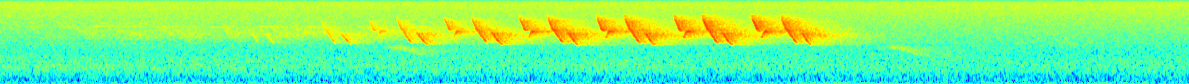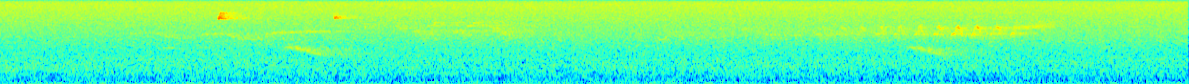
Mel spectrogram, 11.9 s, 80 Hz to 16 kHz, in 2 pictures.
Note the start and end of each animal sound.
[0.17, 4.32] Ovenbird (Seiurus aurocapilla)
[1.78, 2.31] Veery (Catharus fuscescens)
[4.37, 4.88] Veery (Catharus fuscescens)
[6.42, 7.85] Black-throated Blue Warbler (Setophaga caerulescens)
[7.31, 7.74] Veery (Catharus fuscescens)
[7.83, 8.62] Chestnut-sided Warbler (Setophaga pensylvanica)
[9.28, 11.37] Black-throated Blue Warbler (Setophaga caerulescens)
[10.37, 10.92] Veery (Catharus fuscescens)

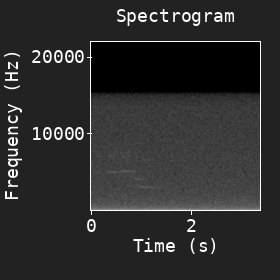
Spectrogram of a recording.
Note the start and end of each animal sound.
[0.08, 1.12] Black-throated Green Warbler (Setophaga virens)
[0.79, 1.33] Red-winged Blackbird (Agelaius phoeniceus)

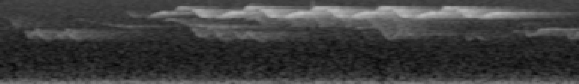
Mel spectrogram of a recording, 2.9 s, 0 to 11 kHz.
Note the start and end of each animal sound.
[0.00, 2.90] Red-eyed Vireo (Vireo olivaceus)
[0.28, 2.22] Black-throated Blue Warbler (Setophaga caerulescens)
[0.61, 2.72] Black-and-white Warbler (Mniotilta varia)

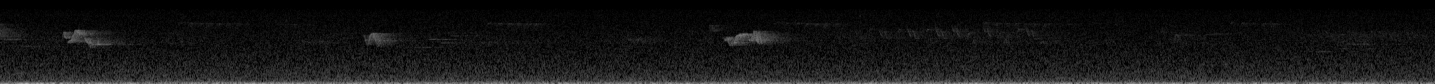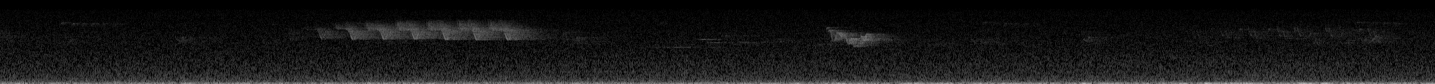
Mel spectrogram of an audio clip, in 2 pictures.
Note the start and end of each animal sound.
[0.00, 7.91] Red-eyed Vireo (Vireo olivaceus)
[1.61, 2.84] Black-capped Chickadee (Poecile atricapillus)
[3.77, 4.84] Hermit Thrush (Catharus guttatus)
[4.69, 5.67] Black-capped Chickadee (Poecile atricapillus)
[7.52, 8.51] Black-capped Chickadee (Poecile atricapillus)
[8.64, 10.91] Ovenbird (Seiurus aurocapilla)
[11.85, 12.94] Black-capped Chickadee (Poecile atricapillus)
[14.81, 15.64] Black-capped Chickadee (Poecile atricapillus)
[17.38, 20.17] Ovenbird (Seiurus aurocapilla)
[20.79, 22.49] Hermit Thrush (Catharus guttatus)
[22.47, 23.34] Red-eyed Vireo (Vireo olivaceus)
[26.38, 28.55] Ovenbird (Seiurus aurocapilla)

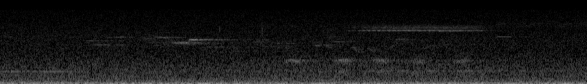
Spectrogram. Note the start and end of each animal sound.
[0.72, 2.58] Wood Thrush (Hylocichla mustelina)
[2.56, 4.35] American Robin (Turdus migratorius)
[2.75, 4.74] Common Raven (Corvus corax)
[3.39, 4.98] Dark-eyed Junco (Junco hyemalis)

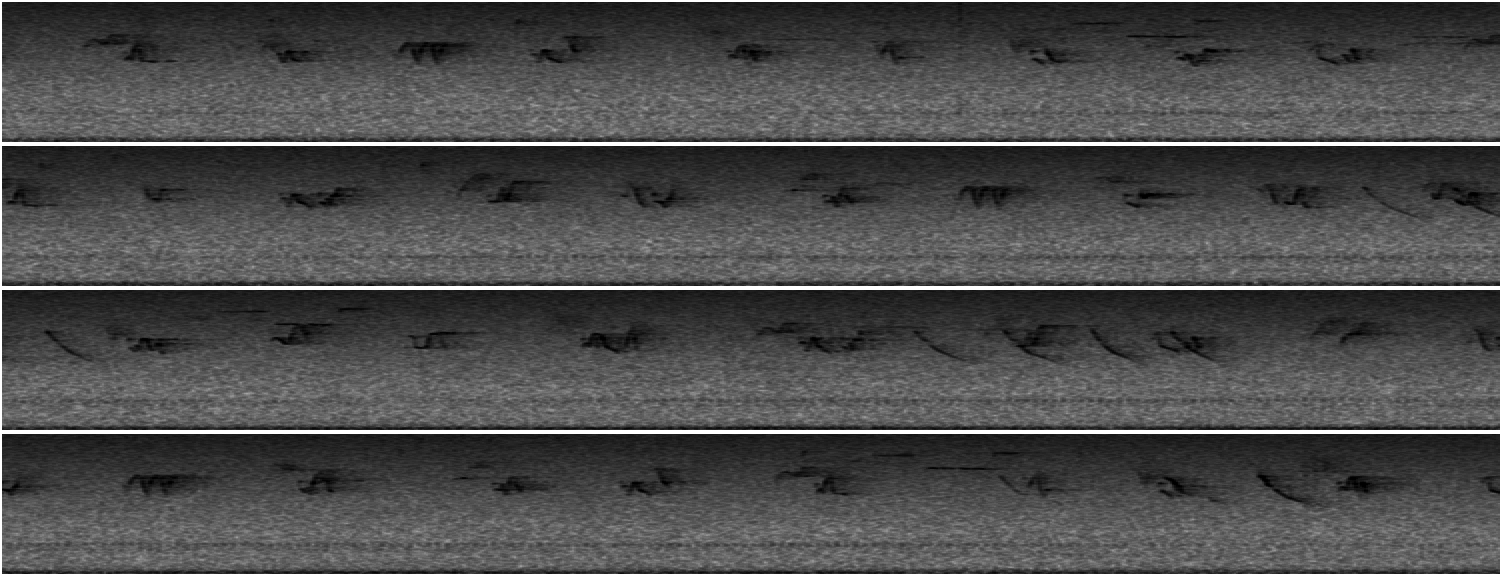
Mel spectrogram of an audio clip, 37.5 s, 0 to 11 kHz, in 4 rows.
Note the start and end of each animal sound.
[0.52, 37.45] Red-eyed Vireo (Vireo olivaceus)
[6.27, 7.74] Black-throated Green Warbler (Setophaga virens)
[17.71, 19.41] Northern Cardinal (Cardinalis cardinalis)
[19.76, 21.07] Black-throated Green Warbler (Setophaga virens)
[24.33, 26.35] Northern Cardinal (Cardinalis cardinalis)
[33.20, 34.56] Black-throated Green Warbler (Setophaga virens)
[35.31, 36.41] Northern Cardinal (Cardinalis cardinalis)

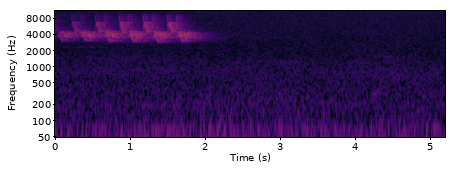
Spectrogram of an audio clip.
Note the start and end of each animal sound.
[0.00, 2.01] Ovenbird (Seiurus aurocapilla)

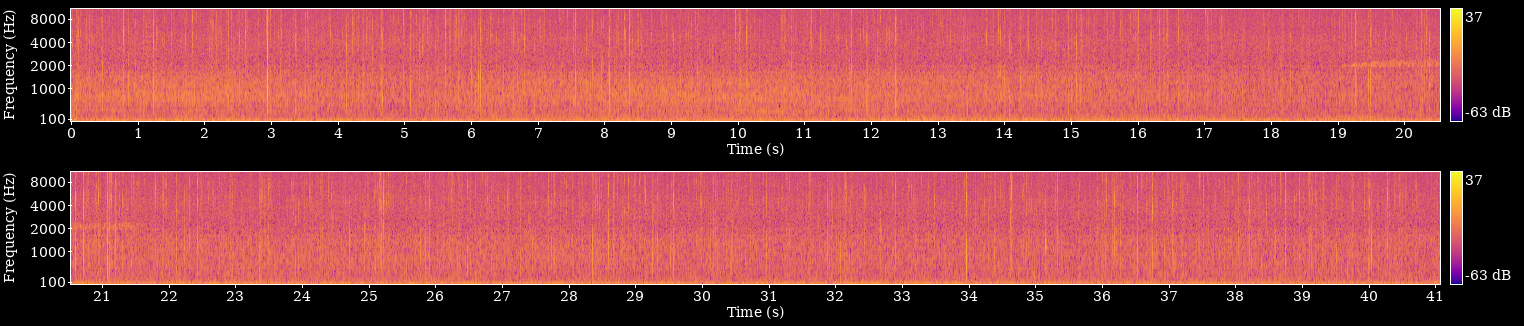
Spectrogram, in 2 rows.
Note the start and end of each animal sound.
[18.75, 21.65] Pileated Woodpecker (Dryocopus pileatus)

